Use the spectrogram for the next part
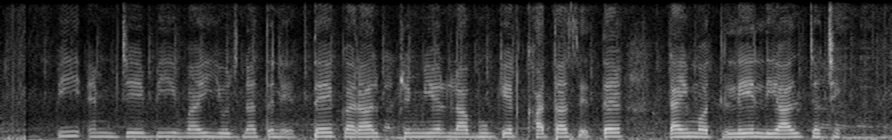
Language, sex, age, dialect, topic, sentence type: Magahi, female, 18-24, Northeastern/Surjapuri, banking, statement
